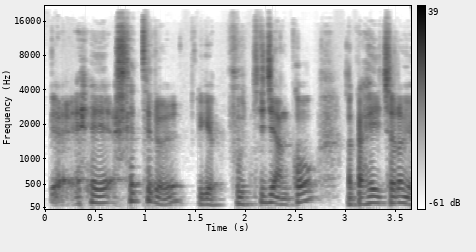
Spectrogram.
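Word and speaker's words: חית: 둘 다 목에서 나는 소리이긴 하지만 이 해트는 해트, 목 깊은 데서 나는 해트고 우리 음가로는 사실 히읗 발음으로 하지만 사실 정확히 표현은 안 됩니다.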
